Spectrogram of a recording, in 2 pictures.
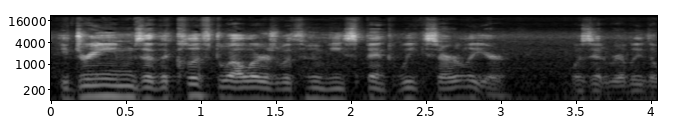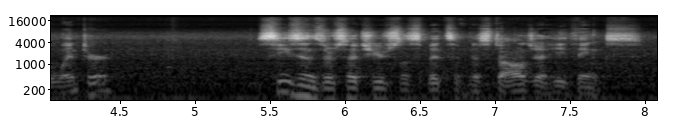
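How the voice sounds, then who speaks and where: A man's voice: lowish voice, expressive, normal speed, a little hiss or hum, rough recording. A man reading his own poem aloud as a poet, in a spoken poetry-reading style.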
